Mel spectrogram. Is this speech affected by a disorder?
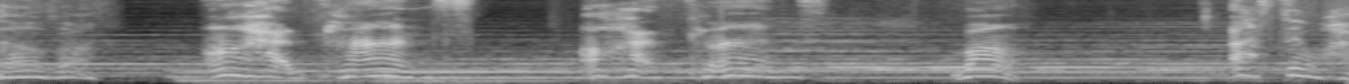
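Yes: motor neuron disease; voice banked, uses digital synthetic voice; voice affected, expected to be lost.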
